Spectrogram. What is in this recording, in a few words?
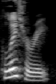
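"glittery", English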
